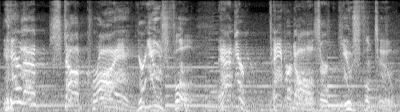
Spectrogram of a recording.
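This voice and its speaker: A cranky fire demon in a video game, with a highish, gravelly voice that swoops wildly. He is arrogant and blustering, scolding everyone over clearly audible music. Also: big pitch swings, slow, heavily acted. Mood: scornful, threatening. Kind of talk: video game cutscene acting.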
